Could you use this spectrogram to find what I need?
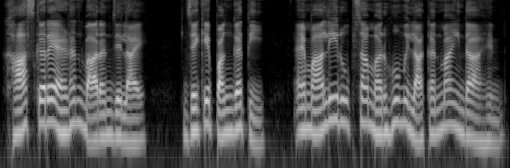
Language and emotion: Sindhi, neutral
